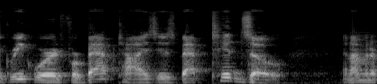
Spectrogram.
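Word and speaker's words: βαπτίζω: Like the word suds. Hear the dz sound in suds.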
